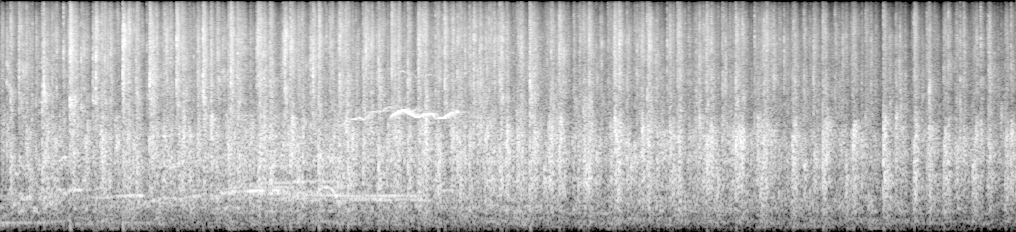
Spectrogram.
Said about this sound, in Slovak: Taktože Martin Mojžiš je natoľko inteligentný, že on vie, že to povedal dobre a hovorí to preto, aby ste takto zatleskali, Čiže to zase sa poznáme.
